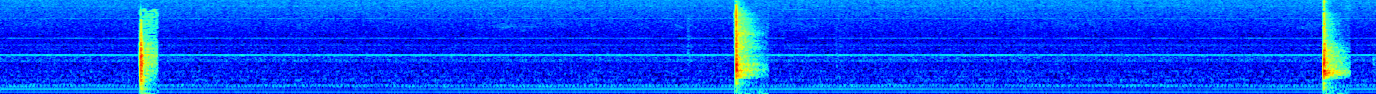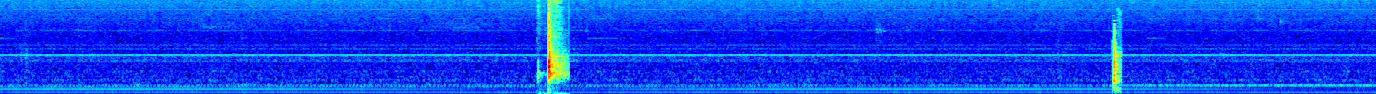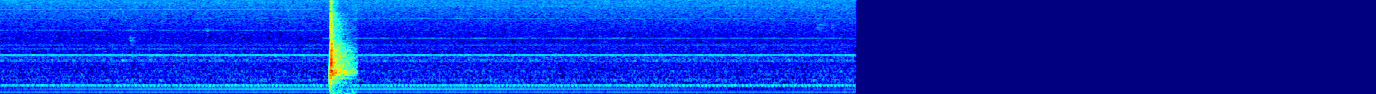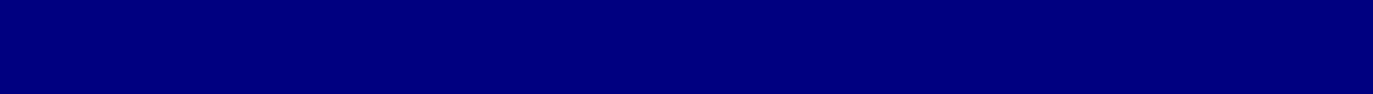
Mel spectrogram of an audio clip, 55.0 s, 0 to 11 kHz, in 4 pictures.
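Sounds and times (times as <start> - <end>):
chess piece knocking on board: 7.4 - 7.7, 13.2 - 13.5, 19.2 - 19.5, 30.8 - 31.1.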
